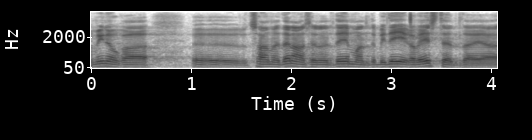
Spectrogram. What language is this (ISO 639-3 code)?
est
